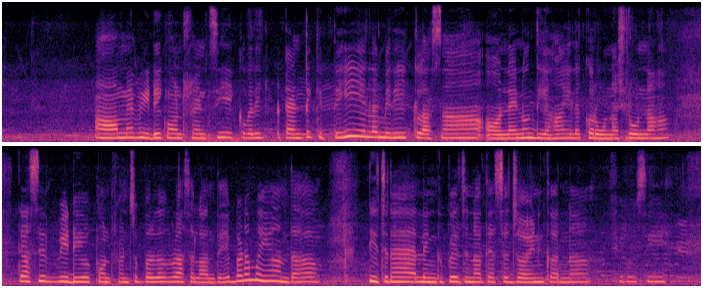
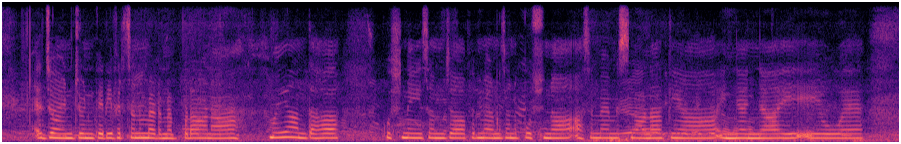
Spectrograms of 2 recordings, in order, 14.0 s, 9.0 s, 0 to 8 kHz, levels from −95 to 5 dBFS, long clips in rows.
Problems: constant background noise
